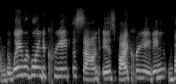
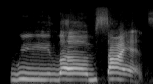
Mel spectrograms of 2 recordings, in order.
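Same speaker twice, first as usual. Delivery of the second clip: bottom-of-the-range voice, slow and loud; 4 semitones lower, 3 dB louder than usual. Leading listeners in a repeat-after-me phrase, in the most low-pitched voice. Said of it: "in our most low-pitched voice".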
